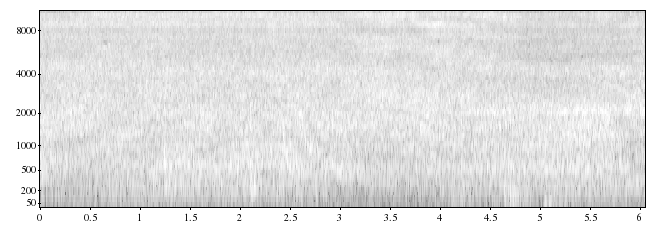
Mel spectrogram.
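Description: Vacuum cleaner running steadily, pulling air through a winged pivoting floor brush on a hard floor: an even, airy suction rush.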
